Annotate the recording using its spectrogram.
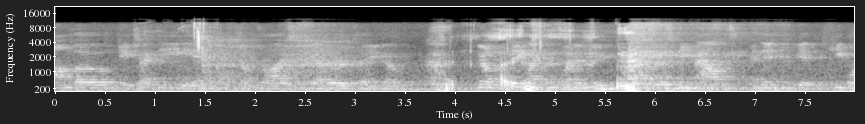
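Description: A man speaks calmly into a microphone, presenting.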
